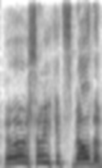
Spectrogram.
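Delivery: high, loud, amused echo; tickled. Real, not acted. Host echoing mom's story about daughter and roses, tickled. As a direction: repeat it in high-pitched delight.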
